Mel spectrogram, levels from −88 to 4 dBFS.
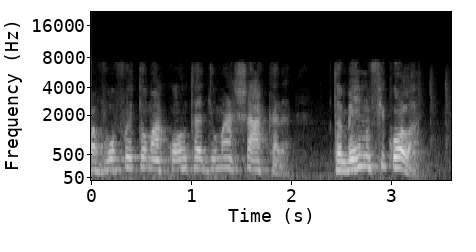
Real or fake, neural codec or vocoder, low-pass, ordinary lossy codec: fake; vocoder, 44.1 kHz, 128 mel bands, Pupu-Vocoder; 7.2 kHz; none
